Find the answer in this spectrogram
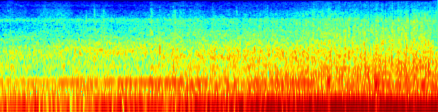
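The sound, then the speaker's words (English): Road traffic gives a steady, loud, low engine drone that swells slightly over its short span, with no voices. “recording the traffic”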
